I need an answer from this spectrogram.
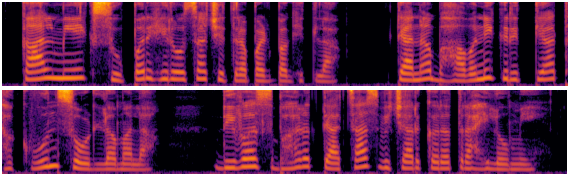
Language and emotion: Marathi, sad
